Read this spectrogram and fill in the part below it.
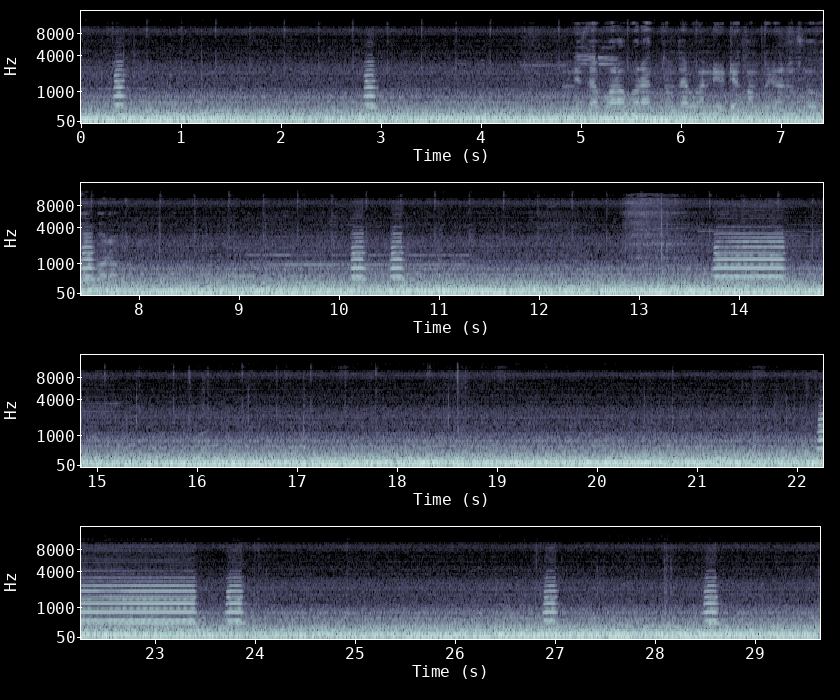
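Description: A car engine rumbles steadily from inside a moving car.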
